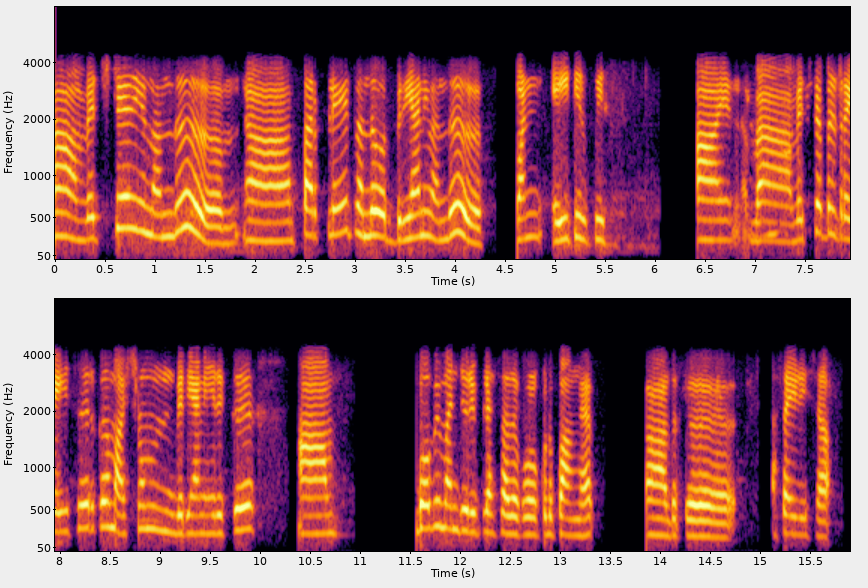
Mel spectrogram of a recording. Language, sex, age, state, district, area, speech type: Tamil, female, 18-30, Tamil Nadu, Perambalur, rural, conversation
